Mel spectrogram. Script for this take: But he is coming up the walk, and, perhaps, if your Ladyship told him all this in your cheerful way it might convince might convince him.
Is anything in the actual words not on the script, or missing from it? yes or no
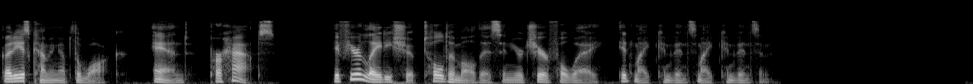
no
